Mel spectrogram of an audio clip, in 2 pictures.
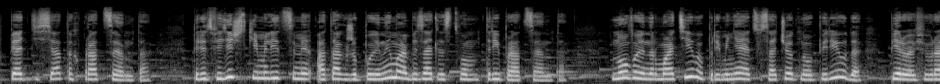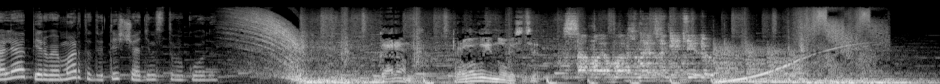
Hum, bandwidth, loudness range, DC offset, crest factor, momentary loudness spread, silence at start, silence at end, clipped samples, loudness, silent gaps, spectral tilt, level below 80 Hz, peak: none; 15.5 kHz; 6 LU; under 0.1%; 14 dB; 11 LU; 0.1 s; 0 s; under 0.1%; -15 LUFS; none; -4.5 dB/octave; -28 dBFS; 0 dBFS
